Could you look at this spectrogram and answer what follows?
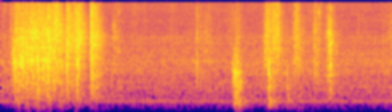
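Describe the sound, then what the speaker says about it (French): A kawaii tarot deck being shuffled by hand: a dense riffling burst for the first second, then several short, crisp card flicks and taps, close and fairly quiet, with no talking. "Du coup je brasse un petit peu mon jeu."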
